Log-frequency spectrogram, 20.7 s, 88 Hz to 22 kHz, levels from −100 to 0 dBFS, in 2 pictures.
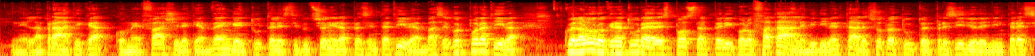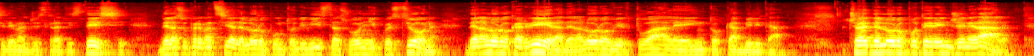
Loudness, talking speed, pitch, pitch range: -16 LUFS, 160 wpm, 95 Hz, 80-115 Hz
